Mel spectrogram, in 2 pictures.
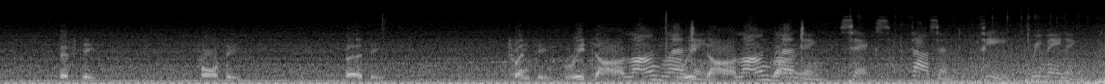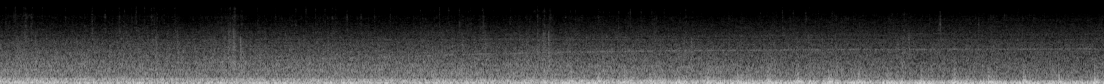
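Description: Tyres rumble along a runway.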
